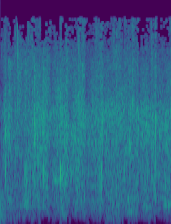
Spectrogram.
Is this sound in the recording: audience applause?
yes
